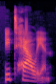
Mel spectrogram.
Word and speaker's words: Italian: Italian. The syllable after the letter T is stressed. We pronounce the letter T as T.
